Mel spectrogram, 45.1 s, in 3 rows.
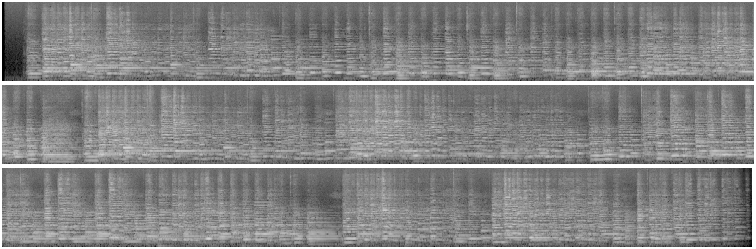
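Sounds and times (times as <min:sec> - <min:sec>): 
cello sonata allegro in E minor: 0:00.1 - 0:45.0.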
